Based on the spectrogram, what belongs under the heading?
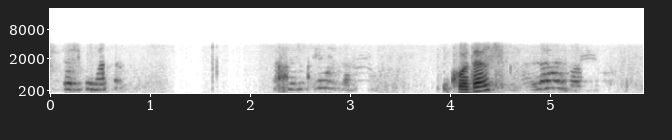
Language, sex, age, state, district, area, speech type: Kashmiri, male, 18-30, Jammu and Kashmir, Budgam, rural, conversation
